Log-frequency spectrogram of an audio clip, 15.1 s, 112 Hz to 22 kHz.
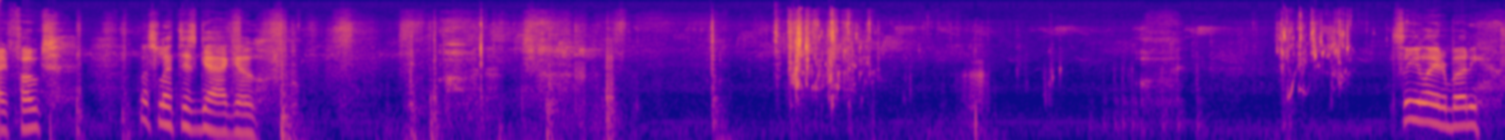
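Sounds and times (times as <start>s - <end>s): water splashing and sloshing: 7.7s - 10.6s, 12.7s - 13.9s.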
